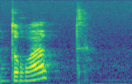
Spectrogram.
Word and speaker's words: droite: donc on se rappelle il y a une différence de prononciation en tourner à droite on prononce le T droite et continuer tout droit donc continu tout droit pas de T tourner à droite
